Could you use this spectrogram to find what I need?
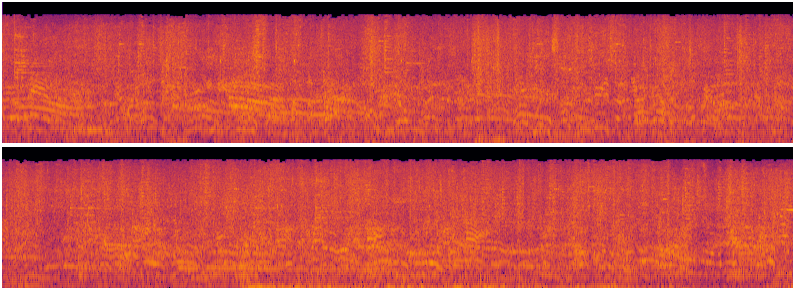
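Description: Swords and shields clash in a large battle.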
